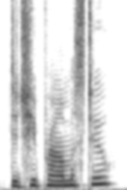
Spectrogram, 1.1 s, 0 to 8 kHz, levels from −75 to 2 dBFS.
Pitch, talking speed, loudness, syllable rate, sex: 215 Hz, 225 wpm, -18 LUFS, 6.9 syllables/s, female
